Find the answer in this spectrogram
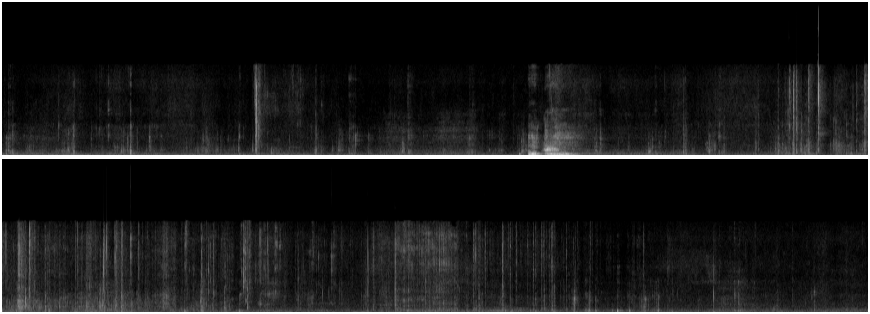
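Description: Close-miked eating: irregular biting and chewing of a burger and fried sides, with small crunches and crackles. About five seconds in there is one louder, heavier thump.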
